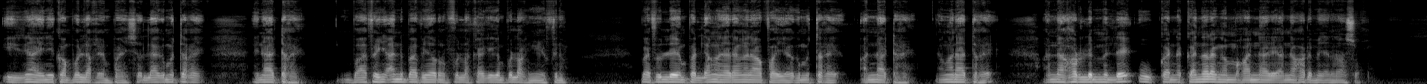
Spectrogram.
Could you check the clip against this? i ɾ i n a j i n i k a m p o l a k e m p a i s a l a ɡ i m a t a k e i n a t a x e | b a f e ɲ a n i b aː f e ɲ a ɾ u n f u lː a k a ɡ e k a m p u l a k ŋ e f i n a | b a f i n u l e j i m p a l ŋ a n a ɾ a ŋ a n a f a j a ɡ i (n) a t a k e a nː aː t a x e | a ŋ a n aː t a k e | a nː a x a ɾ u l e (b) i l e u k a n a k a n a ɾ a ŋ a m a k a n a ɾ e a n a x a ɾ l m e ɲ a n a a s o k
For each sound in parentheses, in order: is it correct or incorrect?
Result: incorrect, incorrect

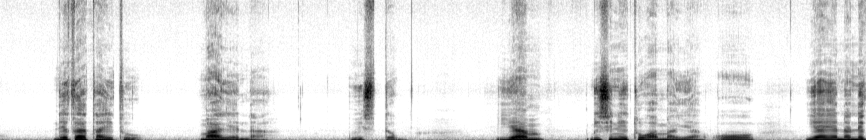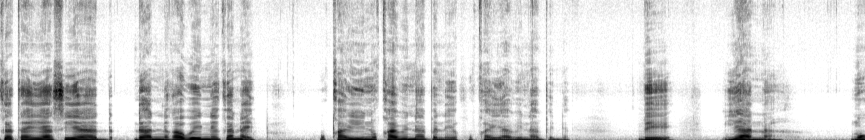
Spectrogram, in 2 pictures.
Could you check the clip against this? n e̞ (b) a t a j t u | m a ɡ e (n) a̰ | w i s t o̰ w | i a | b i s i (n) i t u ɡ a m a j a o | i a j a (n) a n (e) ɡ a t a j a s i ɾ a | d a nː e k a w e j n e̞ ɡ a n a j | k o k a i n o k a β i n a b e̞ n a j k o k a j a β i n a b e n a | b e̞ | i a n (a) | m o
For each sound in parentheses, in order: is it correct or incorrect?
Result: incorrect, correct, correct, correct, correct, correct

